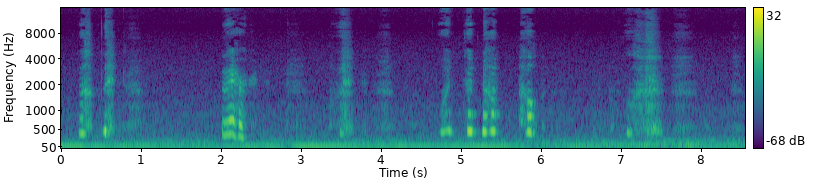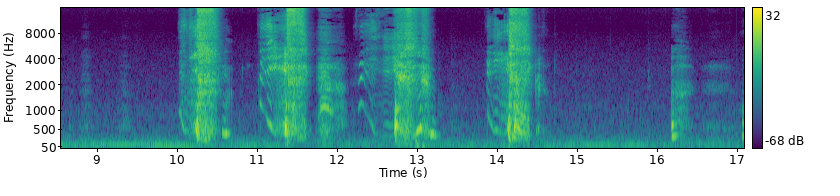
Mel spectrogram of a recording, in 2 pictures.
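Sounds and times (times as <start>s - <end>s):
woman sneezing: 10.0s - 13.2s, 13.9s - 14.6s
faint gasping breaths: 16.2s - 17.0s.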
